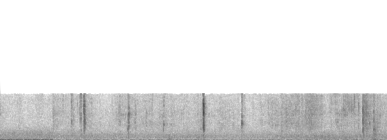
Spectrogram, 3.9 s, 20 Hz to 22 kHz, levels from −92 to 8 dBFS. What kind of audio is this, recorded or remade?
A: recorded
